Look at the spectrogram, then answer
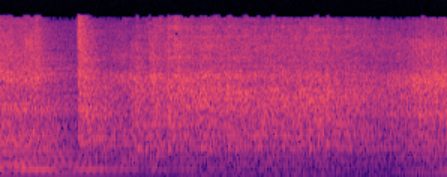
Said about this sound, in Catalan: Aguantant-me la pixera, baixo cap al garatge, engego el tractor i m'avio cap al mar.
